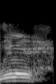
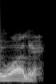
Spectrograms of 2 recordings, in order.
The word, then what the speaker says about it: Weiler: Hey everybody, I am Wheeler or Weiler. Most people pronounce it wrong if I say Wheeler, so we usually say Weiler.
